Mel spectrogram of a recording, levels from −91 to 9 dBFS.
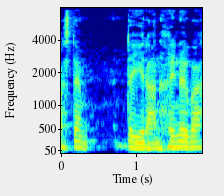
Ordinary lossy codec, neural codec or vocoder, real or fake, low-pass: none; codec, 16 kHz, 16 kbps, FreqCodec, larger model; fake; none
